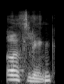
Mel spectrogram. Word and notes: earthling: Indian

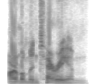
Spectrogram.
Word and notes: armamentarium: American English

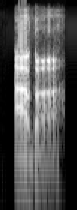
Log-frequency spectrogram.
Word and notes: aba: British English

